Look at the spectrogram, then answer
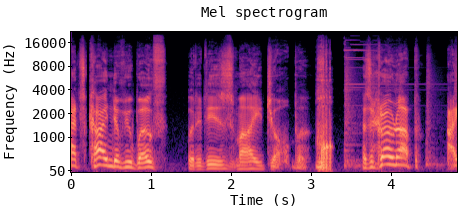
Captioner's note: snorts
